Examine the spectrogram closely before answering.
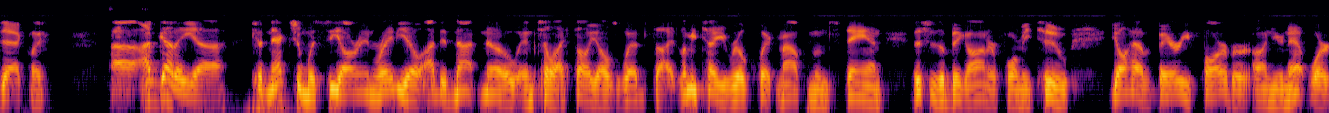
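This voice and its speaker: At a moderate pace, a man speaks in a Southern US accent with a medium pitch and ordinary pitch variation. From US South, Marietta, Georgia. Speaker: comedian. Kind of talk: radio interview.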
